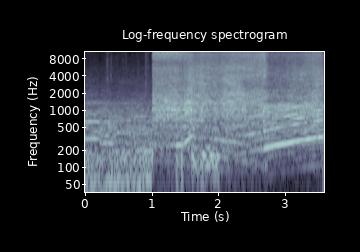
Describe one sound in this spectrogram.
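A sports car accelerates past outdoors with a loud, rising engine roar.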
